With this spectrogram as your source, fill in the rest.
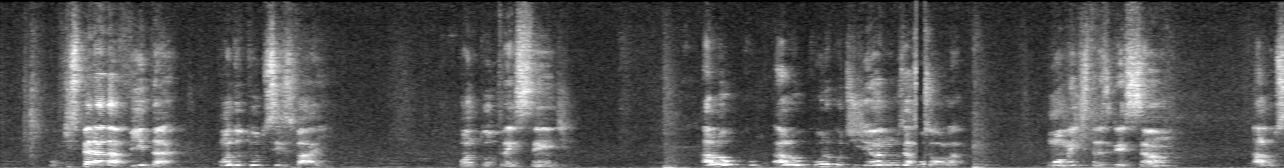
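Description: A young man recites with expression, close by.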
